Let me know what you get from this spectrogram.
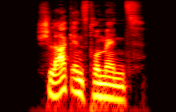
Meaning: genitive singular of Schlaginstrument
- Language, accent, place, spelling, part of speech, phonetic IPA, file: German, Germany, Berlin, Schlaginstruments, noun, [ˈʃlaːkʔɪnstʁuˌmɛnt͡s], De-Schlaginstruments.ogg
